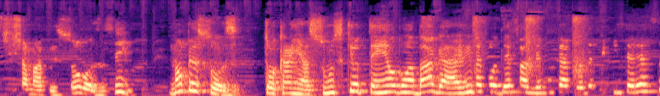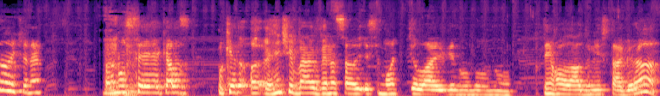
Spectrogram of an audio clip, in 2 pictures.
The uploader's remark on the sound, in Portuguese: Episódio gravado em live pela fanpage da liga.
